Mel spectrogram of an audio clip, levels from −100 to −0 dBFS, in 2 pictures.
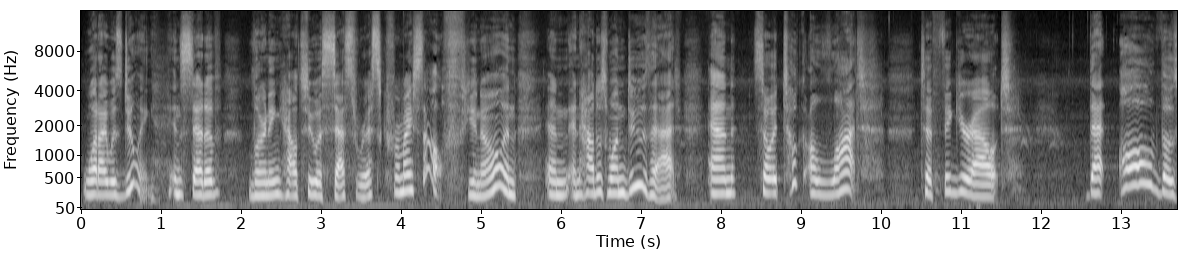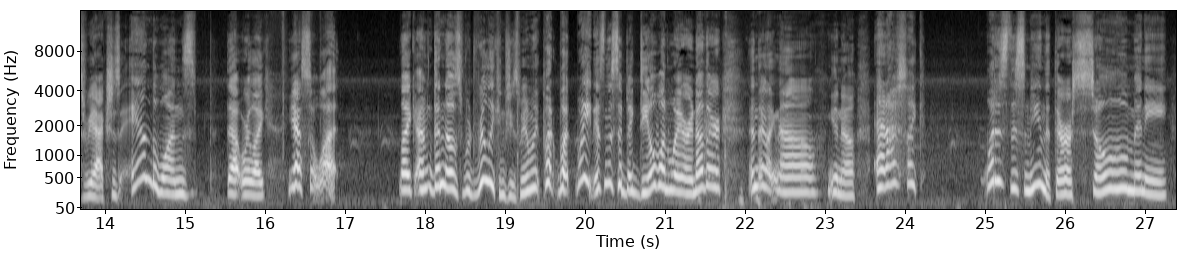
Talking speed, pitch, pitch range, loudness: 190 wpm, 250 Hz, 220-315 Hz, -19 LUFS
